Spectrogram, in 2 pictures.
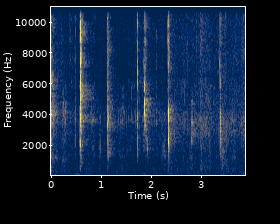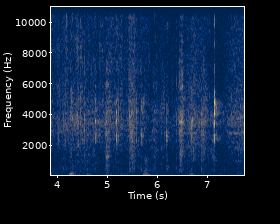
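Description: Faint close-miked chewing and wet mouth clicks, scattered and irregular, with a couple of soft low thumps partway through.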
